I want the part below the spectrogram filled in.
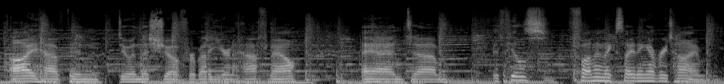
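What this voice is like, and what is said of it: Monotone, flat voice. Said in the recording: “Don't be confused by my monotone voice. That's just my personality type.”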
